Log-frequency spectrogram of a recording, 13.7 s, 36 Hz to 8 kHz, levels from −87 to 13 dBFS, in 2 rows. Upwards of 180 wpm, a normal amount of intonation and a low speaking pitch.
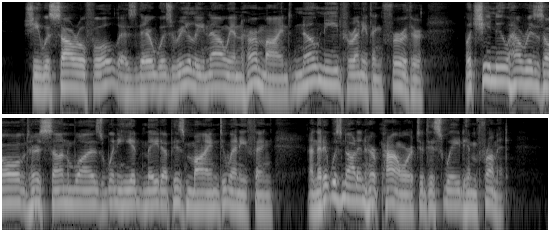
Yes: average, 200 wpm; average, 3.3 semitones; low, 120 Hz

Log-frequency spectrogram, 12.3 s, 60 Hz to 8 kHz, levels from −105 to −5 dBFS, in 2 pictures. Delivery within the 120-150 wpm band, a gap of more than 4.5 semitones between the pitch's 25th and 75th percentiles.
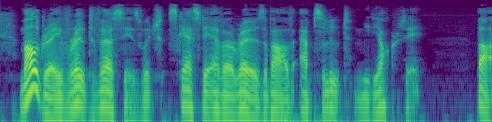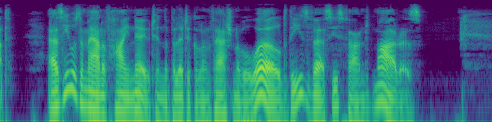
Yes: average, 140 wpm; average, 5.2 semitones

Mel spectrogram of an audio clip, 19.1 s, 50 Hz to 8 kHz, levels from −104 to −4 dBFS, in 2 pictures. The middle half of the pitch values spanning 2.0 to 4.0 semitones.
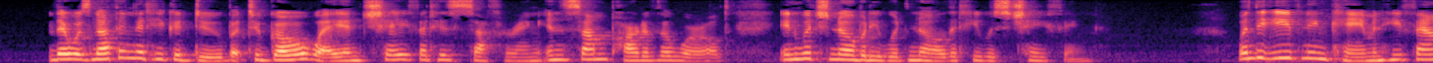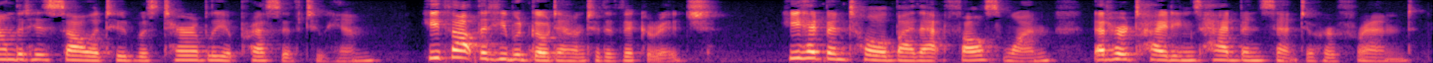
No: average, 4.5 semitones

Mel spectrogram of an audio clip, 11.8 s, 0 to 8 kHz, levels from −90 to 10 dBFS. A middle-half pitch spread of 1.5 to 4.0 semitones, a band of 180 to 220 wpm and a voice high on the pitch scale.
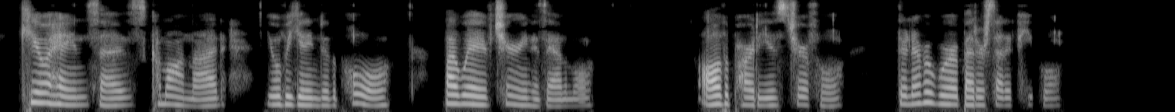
No: narrow, 2.6 semitones; average, 155 wpm; high, 205 Hz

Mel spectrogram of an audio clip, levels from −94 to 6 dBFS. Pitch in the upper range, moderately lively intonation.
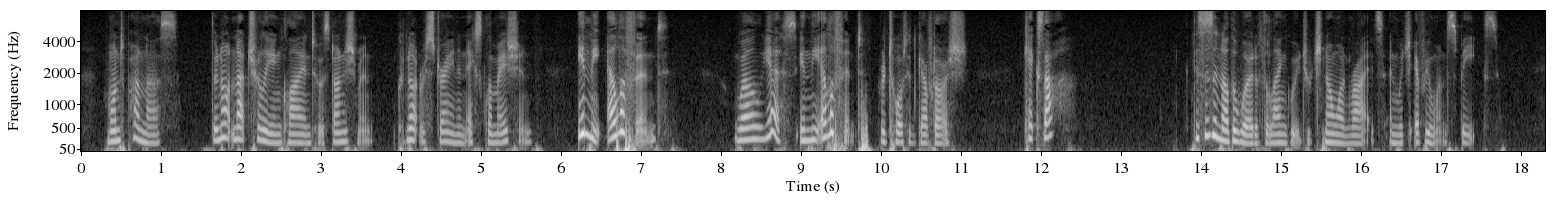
No: high, 210 Hz; wide, 5.7 semitones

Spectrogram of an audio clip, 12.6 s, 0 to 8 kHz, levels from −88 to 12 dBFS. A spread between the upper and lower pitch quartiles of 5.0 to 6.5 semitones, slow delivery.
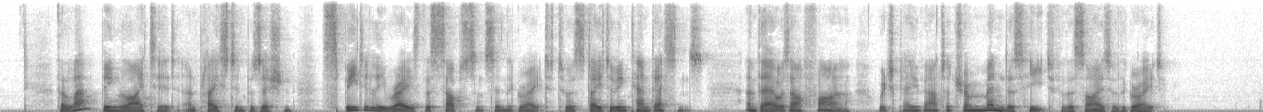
No: wide, 5.6 semitones; average, 175 wpm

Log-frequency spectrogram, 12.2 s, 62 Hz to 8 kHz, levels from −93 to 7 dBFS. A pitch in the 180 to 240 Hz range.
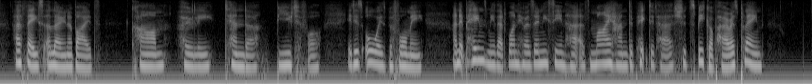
Yes: medium, 185 Hz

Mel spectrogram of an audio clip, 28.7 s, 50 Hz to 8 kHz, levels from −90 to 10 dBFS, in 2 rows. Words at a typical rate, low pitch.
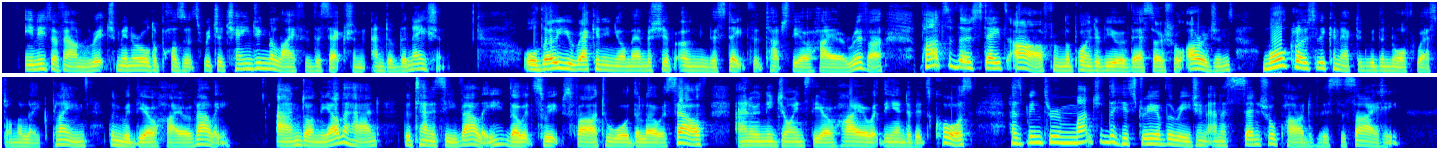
No: fast, 220 wpm; low, 130 Hz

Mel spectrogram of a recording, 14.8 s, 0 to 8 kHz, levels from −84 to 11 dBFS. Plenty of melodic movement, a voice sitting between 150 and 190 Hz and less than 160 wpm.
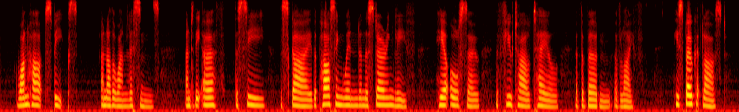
No: average, 3.1 semitones; medium, 185 Hz; average, 140 wpm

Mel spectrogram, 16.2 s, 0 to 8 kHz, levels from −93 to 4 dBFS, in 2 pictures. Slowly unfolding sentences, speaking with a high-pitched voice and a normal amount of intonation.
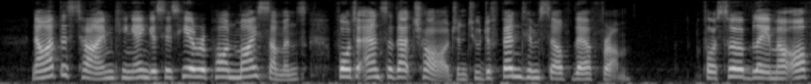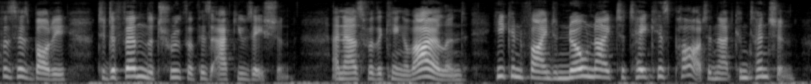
No: average, 195 wpm; high, 245 Hz; average, 4.4 semitones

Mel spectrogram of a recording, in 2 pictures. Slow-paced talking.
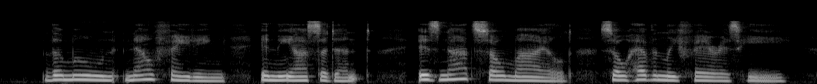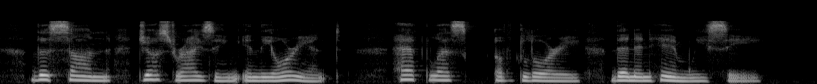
Yes: slow, 115 wpm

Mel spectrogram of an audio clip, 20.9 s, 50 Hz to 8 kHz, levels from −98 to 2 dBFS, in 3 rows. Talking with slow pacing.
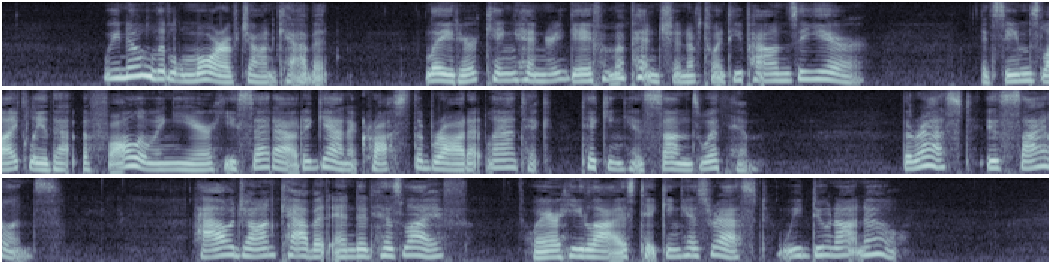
No: average, 165 wpm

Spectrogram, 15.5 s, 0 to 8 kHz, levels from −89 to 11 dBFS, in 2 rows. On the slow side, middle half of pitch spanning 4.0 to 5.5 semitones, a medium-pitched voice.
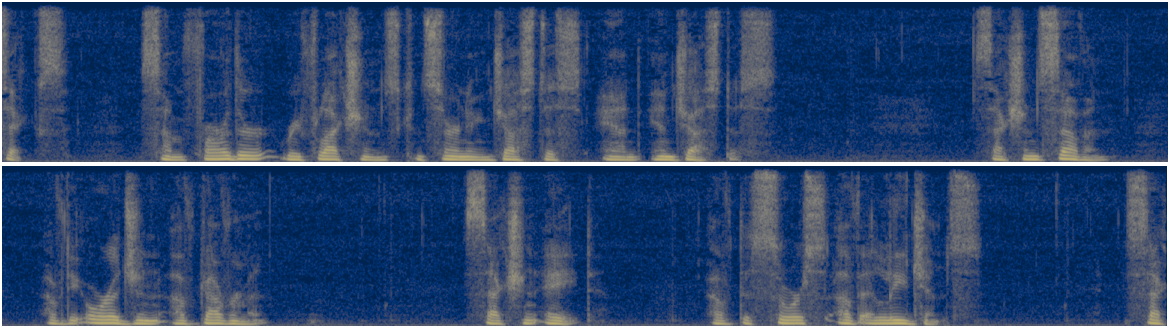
No: slow, 90 wpm; average, 3.0 semitones; medium, 145 Hz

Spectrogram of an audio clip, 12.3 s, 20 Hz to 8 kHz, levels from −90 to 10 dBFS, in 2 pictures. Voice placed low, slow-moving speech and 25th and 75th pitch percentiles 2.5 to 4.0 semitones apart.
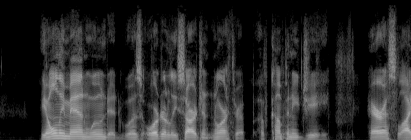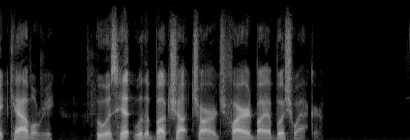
Yes: low, 105 Hz; slow, 120 wpm; average, 3.3 semitones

